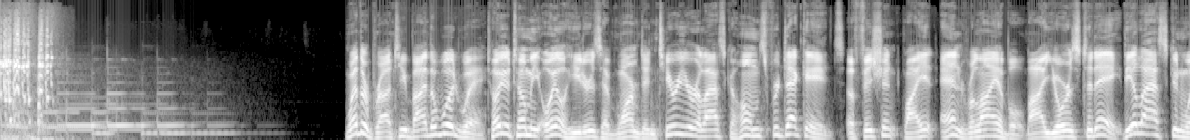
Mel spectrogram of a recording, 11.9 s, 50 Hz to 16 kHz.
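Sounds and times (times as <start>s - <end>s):
turkey gobbling: 0.0s - 0.7s
speech: 3.4s - 11.8s.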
